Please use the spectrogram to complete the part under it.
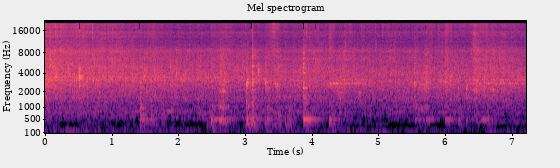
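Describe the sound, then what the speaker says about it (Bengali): Lentil fritters fry in hot oil in a pan, a faint steady sizzle broken by a few light scrapes and clinks of stirring and turning. "ডালের বড়া তো ভাজা হচ্ছে, এটা খুব সুন্দর গন্ধ বেরোচ্ছে"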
